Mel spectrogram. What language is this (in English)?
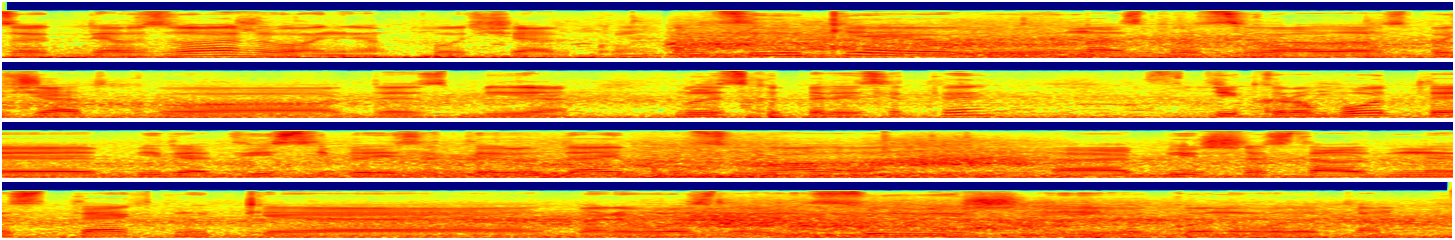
Ukrainian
